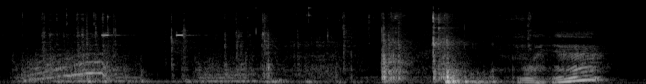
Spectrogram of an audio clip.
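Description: A sewing machine stitches forward and then in reverse to secure elastic on a needle-holder bracelet, in several mechanical runs of rapid whirring with short pauses and clicks between them. A voice talks over the stitching.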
